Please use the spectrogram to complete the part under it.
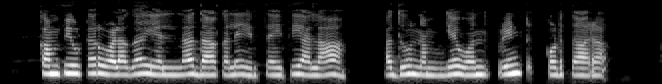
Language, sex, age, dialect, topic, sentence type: Kannada, female, 25-30, Central, banking, statement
